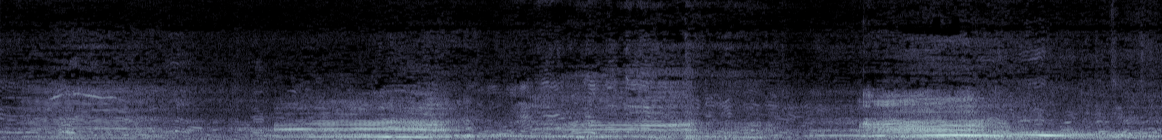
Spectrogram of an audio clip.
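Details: At Tangail's Ambari market in January, Sahiwal bull calves offered for sale low in three long, rough bellows, each rising then fading. A crowd chatters throughout, and soft music plays behind.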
